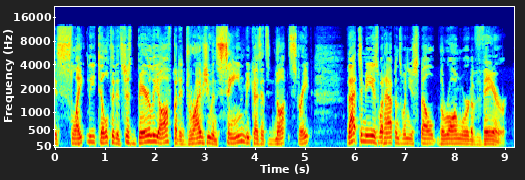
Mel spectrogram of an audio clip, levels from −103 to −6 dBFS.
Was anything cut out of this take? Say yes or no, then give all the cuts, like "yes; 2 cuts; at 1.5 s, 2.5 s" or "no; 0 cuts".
yes; 1 cut; at 4.7 s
